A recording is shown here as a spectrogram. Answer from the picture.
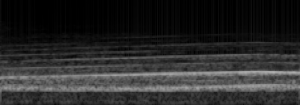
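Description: Civil-defence air-raid siren wailing, its pitch rising slowly and starting to fall again near the end: a rocket-attack warning.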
